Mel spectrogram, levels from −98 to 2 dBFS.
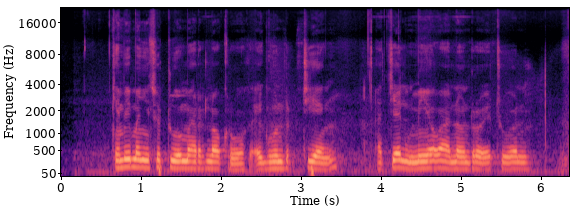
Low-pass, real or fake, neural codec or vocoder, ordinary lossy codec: none; fake; vocoder, 44.1 kHz, 128 mel bands every 512 samples, BigVGAN v2; none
